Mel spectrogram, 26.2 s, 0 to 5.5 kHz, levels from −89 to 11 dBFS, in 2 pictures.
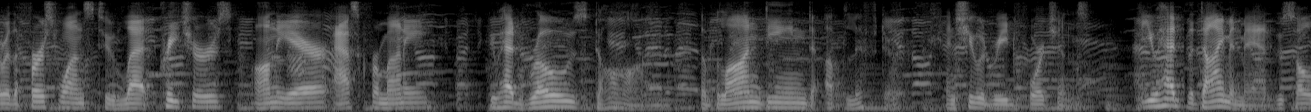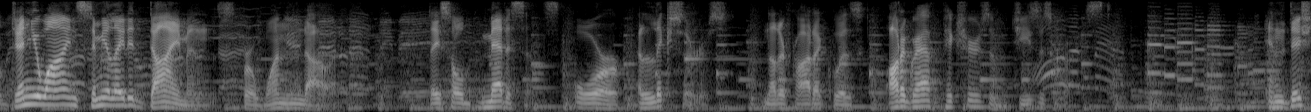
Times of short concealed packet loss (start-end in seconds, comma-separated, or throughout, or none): none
